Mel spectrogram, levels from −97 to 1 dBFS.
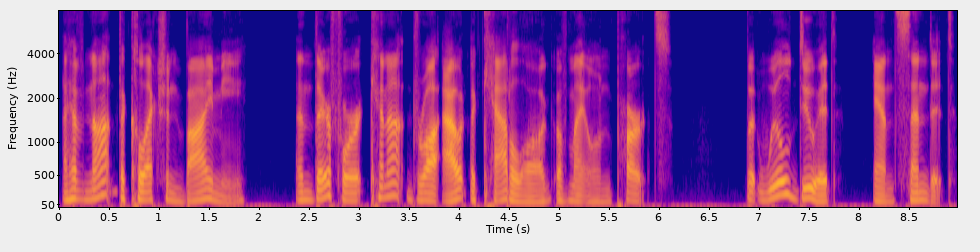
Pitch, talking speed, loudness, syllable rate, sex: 125 Hz, 165 wpm, -24 LUFS, 4.7 syllables/s, male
